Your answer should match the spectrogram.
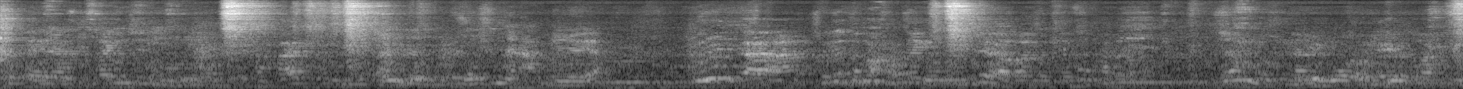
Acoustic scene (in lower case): restaurant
